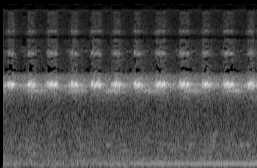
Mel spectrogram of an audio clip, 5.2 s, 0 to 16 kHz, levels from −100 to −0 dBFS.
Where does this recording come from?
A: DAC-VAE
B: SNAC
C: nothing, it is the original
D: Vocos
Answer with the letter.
C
